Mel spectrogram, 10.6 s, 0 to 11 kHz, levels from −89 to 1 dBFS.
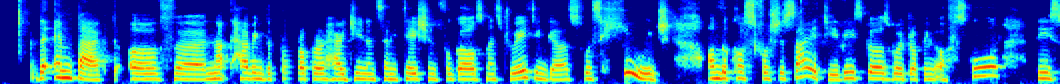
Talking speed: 165 wpm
